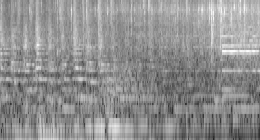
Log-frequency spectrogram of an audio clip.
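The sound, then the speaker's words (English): A campfire at a campsite crackles steadily, with irregular small pops and snaps over a soft, continuous low rumble and faint sustained tones in the background. “As we sit on the beachside and watch the waves roll in slowly, we can hear the fire in the campsite just nearby.”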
